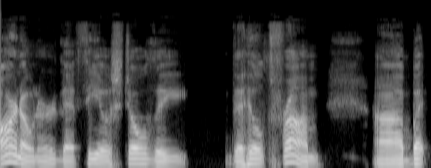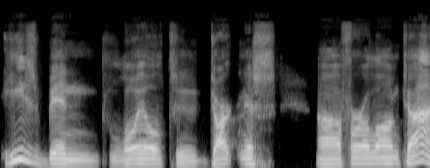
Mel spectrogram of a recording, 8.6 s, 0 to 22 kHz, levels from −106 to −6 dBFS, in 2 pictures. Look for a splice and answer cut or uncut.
uncut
